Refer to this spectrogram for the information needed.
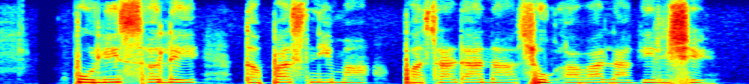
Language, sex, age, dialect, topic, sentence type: Marathi, female, 60-100, Northern Konkan, banking, statement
